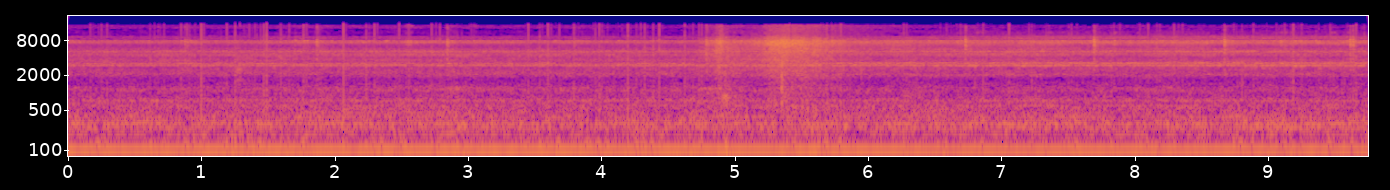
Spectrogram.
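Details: Glow-worm boiler, previous engineer had left the gas off: steady low fan hum with faint repeated spark ticks, no burner whoosh; pilot sparks weakly and fails to light, gas valve next to check.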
